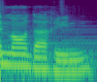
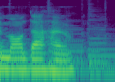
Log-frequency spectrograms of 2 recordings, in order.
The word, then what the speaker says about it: mandarines: Parce que quand une voyelle est juste derrière le N de la voyelle nasale 1, la voyelle nasale s'élimine. Donc on ne prononce plus un sinon on prononce ici le i et le son de la N. Donc on dit ce sont des mandarines et non des mandarins.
